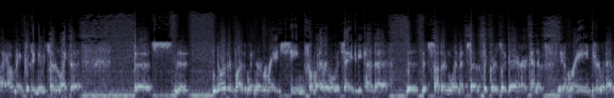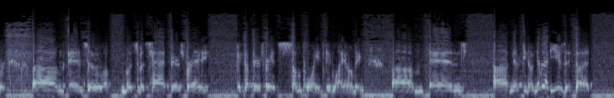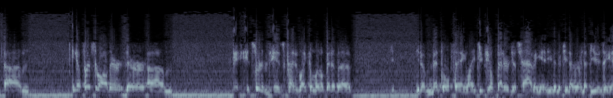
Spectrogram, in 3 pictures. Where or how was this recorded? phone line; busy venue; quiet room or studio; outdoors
phone line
